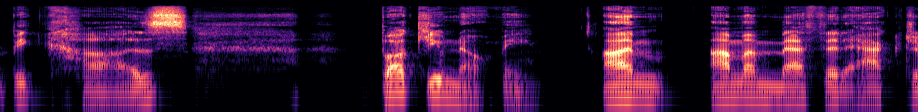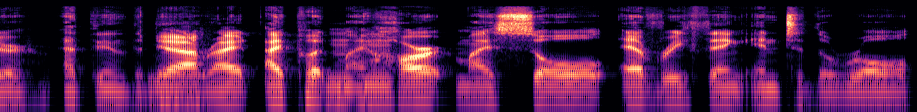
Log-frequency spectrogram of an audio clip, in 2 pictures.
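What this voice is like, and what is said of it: Put-on sexy, altered voice. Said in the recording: “Are you doing a new sexy voice? ... I am. ... My voice sounds a little different ... I wanted my voice to really mirror the timbre of that kind of music.”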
